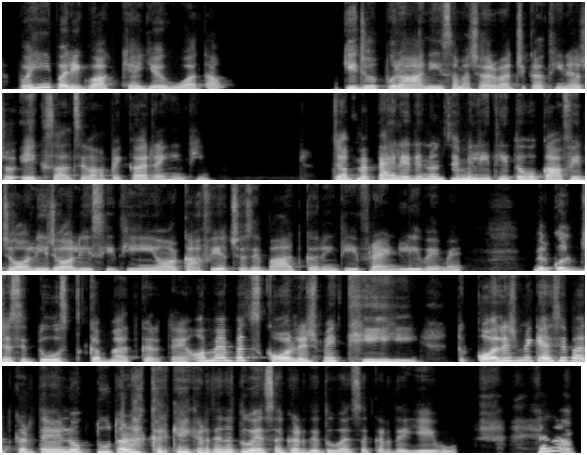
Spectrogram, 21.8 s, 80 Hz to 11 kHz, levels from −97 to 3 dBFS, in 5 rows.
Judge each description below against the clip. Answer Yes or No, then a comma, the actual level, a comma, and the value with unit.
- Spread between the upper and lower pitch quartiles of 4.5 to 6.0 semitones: Yes, average, 5.3 semitones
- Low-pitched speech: No, high, 220 Hz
